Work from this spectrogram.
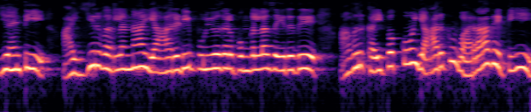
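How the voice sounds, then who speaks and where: In a cartoonish character voice, the speaker goes at a fairly slow pace with ordinary pitch variation and very even loudness. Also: woman, extremely high pitch for a woman. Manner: blunt, sarcastic.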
